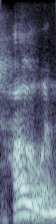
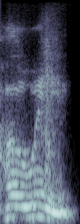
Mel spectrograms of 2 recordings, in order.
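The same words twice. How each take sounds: First: "hoen" with a short, reduced E before the N. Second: "hoen" with a long ee, like "ho-ween". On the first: Teacher contrasts adjective with adverb, short E. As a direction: say "hoen" ending in "un", no long ee. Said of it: "pronounce it with the shorty sound". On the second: Teacher shows the form not meant here, long E. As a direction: stretch the E of "hoen" into ee. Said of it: "not hoen". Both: Shown as a demonstration.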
